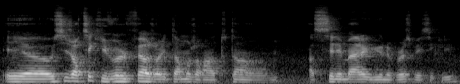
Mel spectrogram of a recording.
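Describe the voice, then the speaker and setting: A man's voice: mid-range voice, level tone, fast talker. A young man chatting casually about films, peppering his slangy talk words. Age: young adult. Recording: roomy echo, faint background noise.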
